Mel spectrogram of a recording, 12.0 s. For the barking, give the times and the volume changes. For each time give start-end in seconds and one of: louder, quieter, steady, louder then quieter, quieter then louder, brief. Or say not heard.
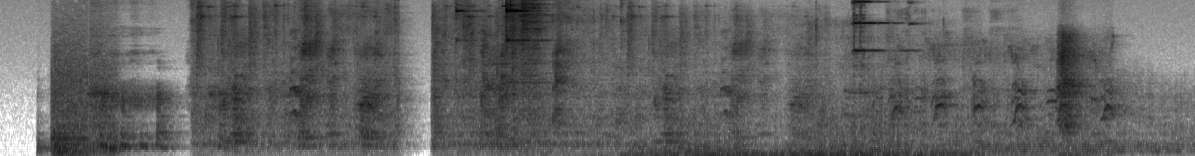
1.9-11.2 quieter then louder.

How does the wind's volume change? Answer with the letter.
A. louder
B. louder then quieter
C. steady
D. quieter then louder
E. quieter
C.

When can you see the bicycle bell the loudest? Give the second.
1 s.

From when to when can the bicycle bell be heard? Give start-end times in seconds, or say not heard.
0.5-1.2, 4.5-5.3, 8.5-9.2.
